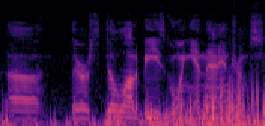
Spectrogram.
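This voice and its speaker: Noticeable background noise surrounds the recording. A man talks at a moderate pace. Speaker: hobby beekeeper. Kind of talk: casual video commentary. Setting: outdoors. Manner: occasional stutter. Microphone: phone camera recording.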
